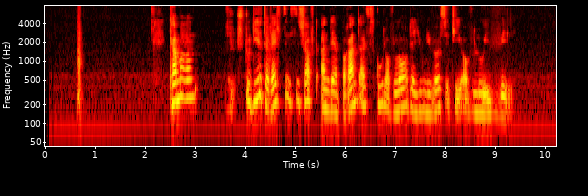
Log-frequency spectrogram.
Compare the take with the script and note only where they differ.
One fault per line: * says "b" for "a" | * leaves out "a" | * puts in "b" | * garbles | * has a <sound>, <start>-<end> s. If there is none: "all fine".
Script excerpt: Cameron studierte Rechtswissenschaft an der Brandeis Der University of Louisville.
* puts in "School of Law"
